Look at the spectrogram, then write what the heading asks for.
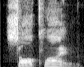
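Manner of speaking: normal talking voice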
